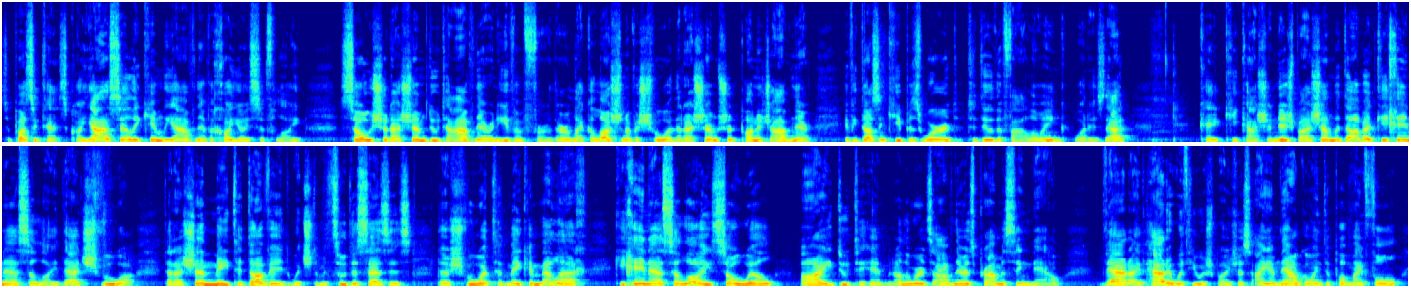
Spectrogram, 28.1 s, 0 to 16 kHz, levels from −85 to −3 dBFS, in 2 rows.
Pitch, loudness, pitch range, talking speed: 130 Hz, -31 LUFS, 115-155 Hz, 175 wpm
